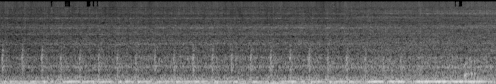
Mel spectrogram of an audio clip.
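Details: 1988 Chevy Caprice, 350 engine with 650 cfm Holley carburetor, transmission only has 1st gear; at low idle a light regular tapping knock felt through valve cover; torque converter bolts checked intact, cause unconfirmed.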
